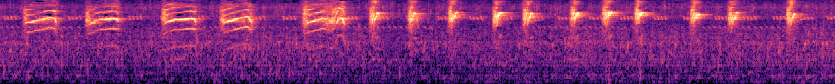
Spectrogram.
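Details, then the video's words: A female crimson sunbird calls a male, used to coax untrained or silent birds; several drawn-out squeaky sweeping notes, then a brisk series of sharp, high, evenly spaced chirps. "Sogon BETINA Memanggil Sogon JANTAN"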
